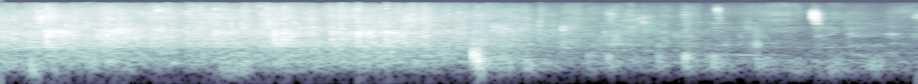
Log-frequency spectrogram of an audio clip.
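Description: audience clapping

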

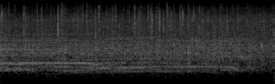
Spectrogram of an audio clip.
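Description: audience clapping hands

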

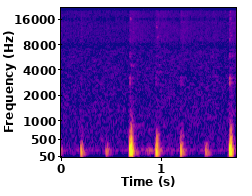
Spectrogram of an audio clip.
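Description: heartbeat

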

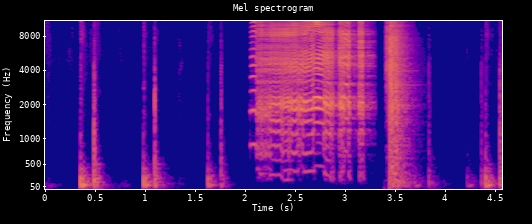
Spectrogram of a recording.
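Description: door being opened

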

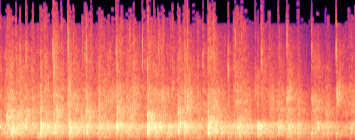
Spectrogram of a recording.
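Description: audience clapping

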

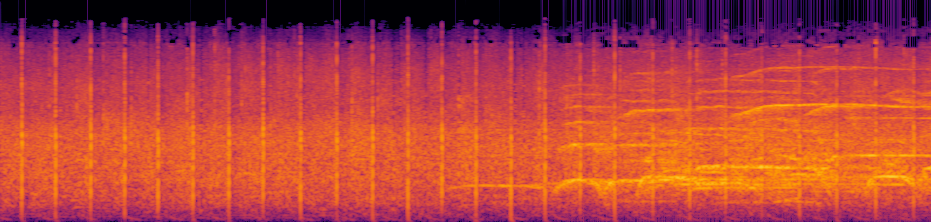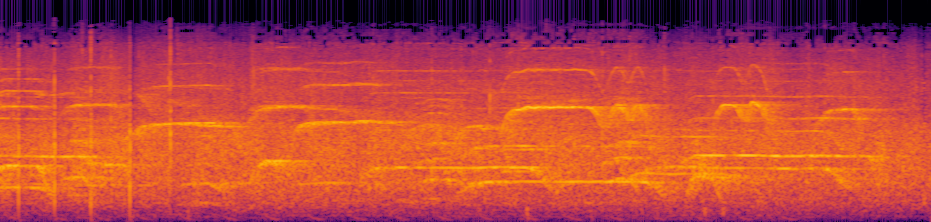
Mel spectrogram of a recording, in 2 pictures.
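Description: audience applauding and cheering

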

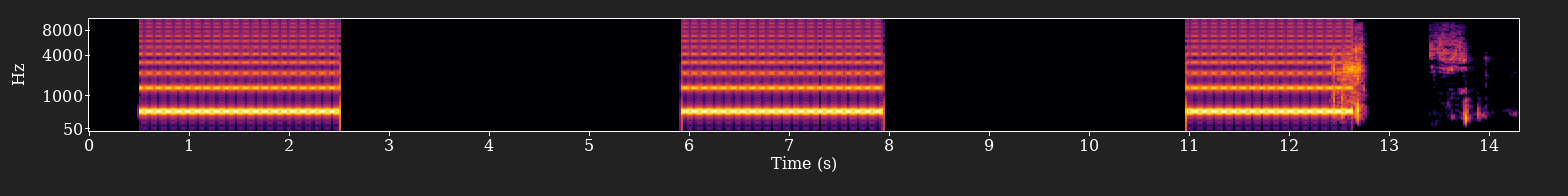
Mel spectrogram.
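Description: telephone tone

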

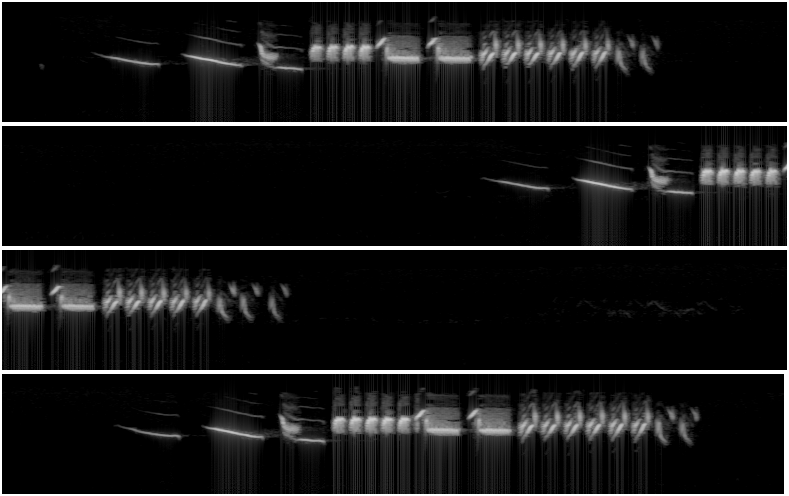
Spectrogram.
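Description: vesper sparrow song

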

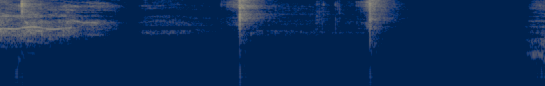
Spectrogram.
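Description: cigarette lighter being flicked

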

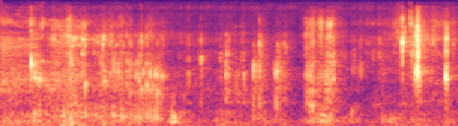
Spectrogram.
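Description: sipping soda

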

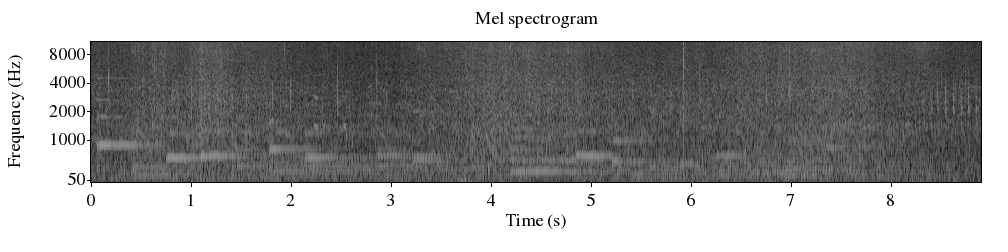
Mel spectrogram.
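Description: rain shower

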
